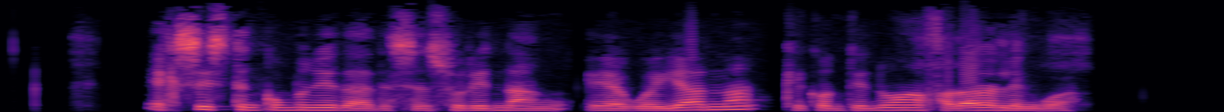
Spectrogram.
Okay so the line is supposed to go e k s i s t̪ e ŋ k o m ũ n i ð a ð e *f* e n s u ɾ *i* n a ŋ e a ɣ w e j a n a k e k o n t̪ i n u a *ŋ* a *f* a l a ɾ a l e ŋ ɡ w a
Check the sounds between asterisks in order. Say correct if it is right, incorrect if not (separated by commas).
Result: incorrect, correct, correct, correct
